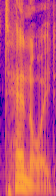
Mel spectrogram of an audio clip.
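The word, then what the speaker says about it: ctenoid: shape of scale is Teno CT n o i d the C is silent like in nideria Teno scales the scales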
